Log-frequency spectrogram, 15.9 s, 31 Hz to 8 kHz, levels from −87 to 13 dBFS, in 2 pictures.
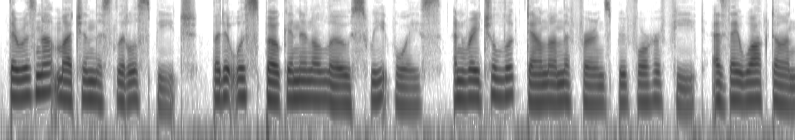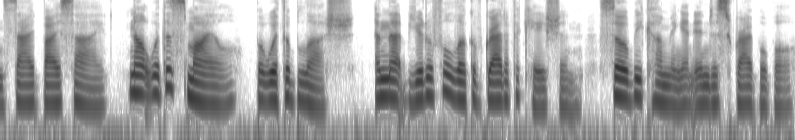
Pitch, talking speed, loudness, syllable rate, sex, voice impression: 150 Hz, 195 wpm, -20 LUFS, 5.0 syllables/s, female, feminine, middle-aged, tensed, powerful, slightly soft, slightly muffled, slightly raspy, intellectual, calm, reassuring, elegant, lively, slightly strict, slightly sharp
